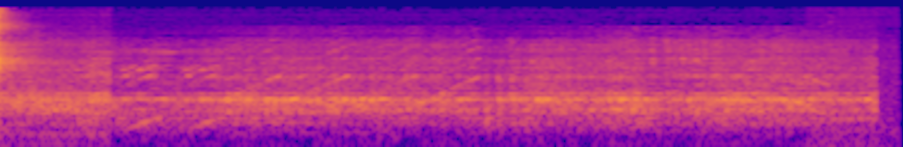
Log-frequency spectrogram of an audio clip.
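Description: Action-film soundtrack playing from a television in a small room: indistinct voices and sound effects with faint rising tones, opening with a sharp click.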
